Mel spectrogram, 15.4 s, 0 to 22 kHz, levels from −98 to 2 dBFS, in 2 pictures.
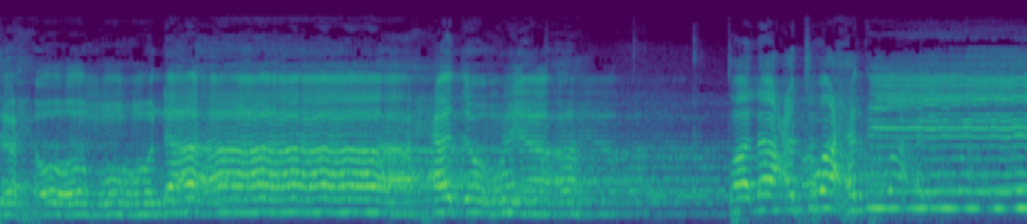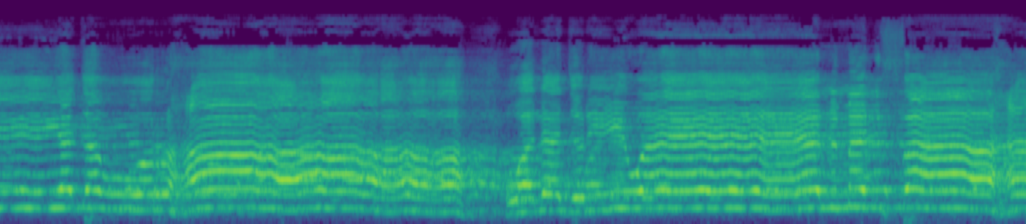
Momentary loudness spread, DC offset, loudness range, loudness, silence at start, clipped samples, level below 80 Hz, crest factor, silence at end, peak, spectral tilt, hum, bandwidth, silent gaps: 11 LU; under 0.1%; 7 LU; -22 LUFS; 0 s; under 0.1%; -72 dBFS; 16 dB; 0 s; -8 dBFS; -2.5 dB/octave; none; 15.5 kHz; none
